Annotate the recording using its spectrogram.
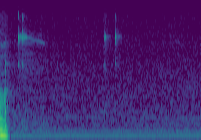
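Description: Computer mouse button clicks: a couple of light clicks about half a second in, then two quick clicks about two seconds in, over a faint steady electrical hum.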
